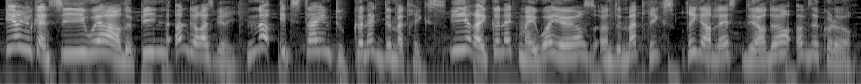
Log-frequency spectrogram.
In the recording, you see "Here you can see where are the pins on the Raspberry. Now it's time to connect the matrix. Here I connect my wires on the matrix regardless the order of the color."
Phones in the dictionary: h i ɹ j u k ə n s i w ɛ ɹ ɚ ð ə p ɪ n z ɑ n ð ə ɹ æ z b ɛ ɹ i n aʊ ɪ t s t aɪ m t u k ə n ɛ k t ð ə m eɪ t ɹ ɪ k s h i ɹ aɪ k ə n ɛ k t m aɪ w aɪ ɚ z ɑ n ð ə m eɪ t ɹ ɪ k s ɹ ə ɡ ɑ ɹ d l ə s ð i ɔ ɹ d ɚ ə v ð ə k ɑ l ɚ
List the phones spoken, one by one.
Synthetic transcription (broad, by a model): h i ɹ j u k ə n s i w ɛ ɹ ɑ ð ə p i n ɑ n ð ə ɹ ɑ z b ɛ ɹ i n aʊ ɪ t s t aɪ m t u k ə n ɛ k t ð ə m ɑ t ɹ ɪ k s h i ɹ aɪ k ə n ɛ k t m aɪ w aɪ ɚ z ɑ n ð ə m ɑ t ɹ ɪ k s ɹ ə ɡ ɑ ɹ d l ə s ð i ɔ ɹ d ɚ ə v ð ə k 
